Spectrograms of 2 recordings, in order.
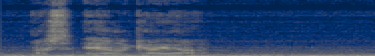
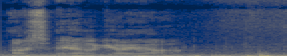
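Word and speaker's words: ἀσέλγεια: Let's get the pronunciation of it. Strong's G 766. As Elgaya. As Elgaya. That's Elgaya.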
